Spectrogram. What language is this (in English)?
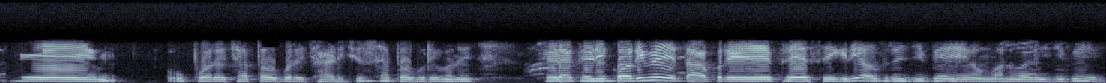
Odia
